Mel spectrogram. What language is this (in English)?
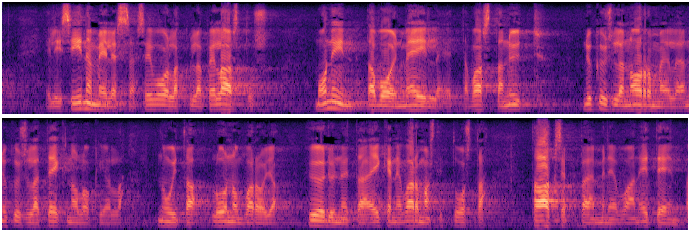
Finnish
